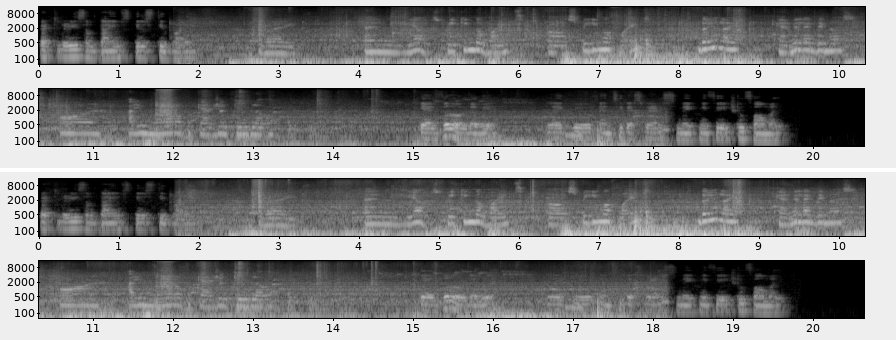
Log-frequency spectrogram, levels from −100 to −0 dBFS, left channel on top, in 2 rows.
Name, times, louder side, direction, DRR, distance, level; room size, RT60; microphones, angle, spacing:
voice 1, 0.0-2.0 15.0-16.1 16.6-19.6, left 2 dB, 35° left, 0.4 m, -43 dB
sound 1, 1.6-12.6, left 2 dB, 75° left, 0.9 m, -52 dB
sound 2, 1.7-18.2, right 1 dB, 75° right, 0.5 m, -30 dB
voice 2, 2.7-3.2 4.0-6.1 6.3-8.8 9.2-10.2 10.6-13.3 16.9-17.1, right 1 dB, 15° right, 0.5 m, -40 dB
5.1 x 2.2 x 3.5 m
head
